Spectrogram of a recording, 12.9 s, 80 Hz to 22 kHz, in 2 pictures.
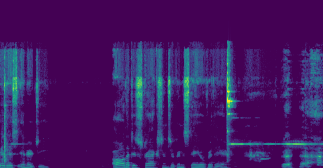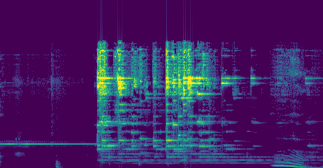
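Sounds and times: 
speech: 0:00.0 - 0:01.1, 0:02.2 - 0:04.8, 0:05.6 - 0:06.6, 0:07.6 - 0:07.8
wind chimes ringing in a house: 0:04.6 - 0:12.9.

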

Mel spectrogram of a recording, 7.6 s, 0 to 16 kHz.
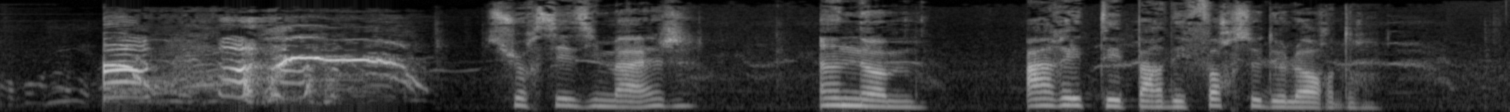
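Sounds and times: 
laughter: 0:00.0 - 0:02.1
distressed residents shouting and screaming at police during lockdown clashes: 0:00.5 - 0:02.2
speech: 0:02.5 - 0:07.0.

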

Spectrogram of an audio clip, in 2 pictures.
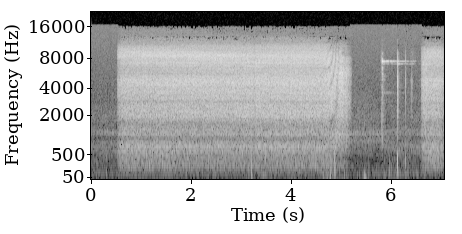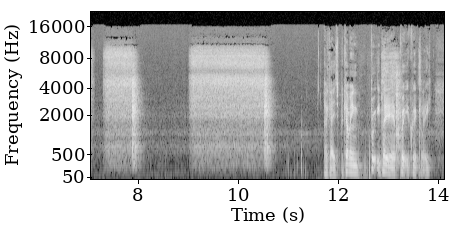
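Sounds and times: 
air hiss of a balloon being pumped up in a game: 0:00.5 - 0:05.2, 0:06.6 - 0:08.2, 0:09.0 - 0:10.8
speech: 0:11.7 - 0:14.1.

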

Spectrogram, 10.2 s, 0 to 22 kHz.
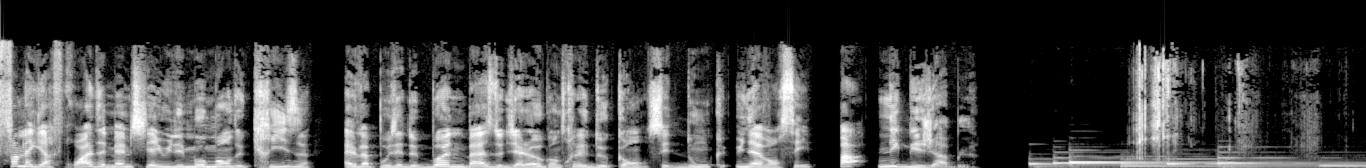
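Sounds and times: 
speech: 0:00.0 - 0:07.4
crisp crunching bursts: 0:08.4 - 0:10.2.

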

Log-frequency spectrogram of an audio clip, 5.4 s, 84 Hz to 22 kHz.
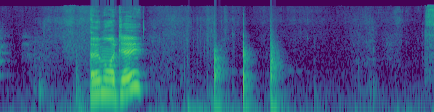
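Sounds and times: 
speech: 0:01.1 - 0:01.9
knocking on a door: 0:02.6 - 0:03.6.

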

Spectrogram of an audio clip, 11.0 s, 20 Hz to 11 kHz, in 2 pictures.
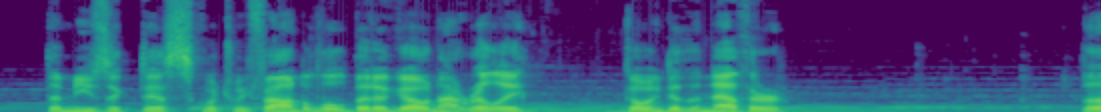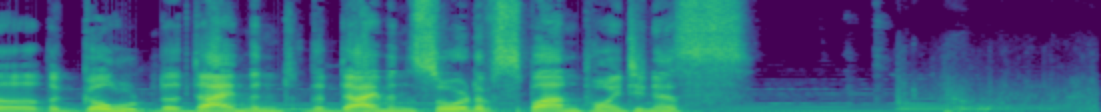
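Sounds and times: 
speech: 0:00.2 - 0:04.0, 0:05.4 - 0:09.3
video game boat moving across water: 0:10.0 - 0:11.0.

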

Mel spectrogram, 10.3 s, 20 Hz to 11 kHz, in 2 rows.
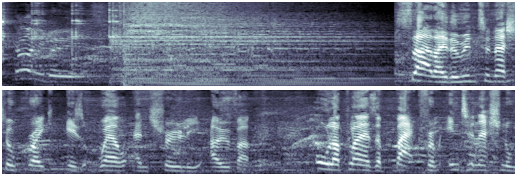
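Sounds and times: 
glasses clinking in a busy pub: 0:00.0 - 0:01.2
speech: 0:00.3 - 0:00.8, 0:04.1 - 0:10.2
low murmur of voices in a pub: 0:04.0 - 0:10.2.

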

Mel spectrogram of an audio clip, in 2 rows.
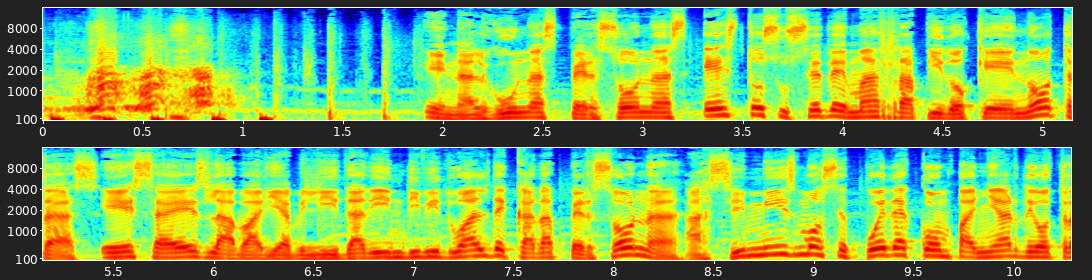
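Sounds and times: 
dog barking: 0:00.0 - 0:01.0
speech: 0:01.9 - 0:10.2.

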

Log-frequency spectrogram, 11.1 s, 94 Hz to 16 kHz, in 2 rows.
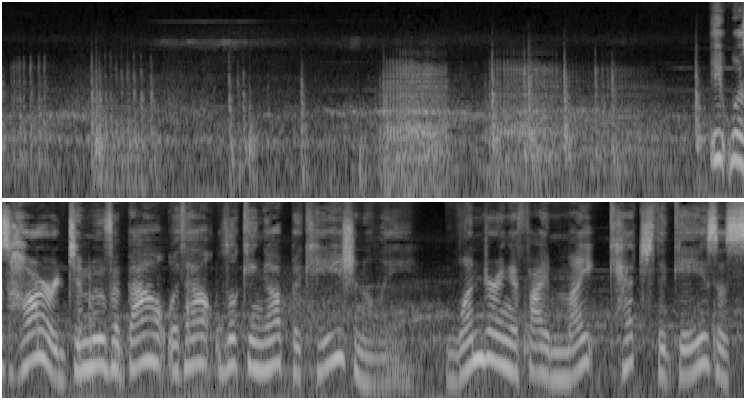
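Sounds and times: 
footsteps creaking on wooden attic floor: 0:00.0 - 0:05.3
steady low rumbling background: 0:00.0 - 0:11.1
speech: 0:05.3 - 0:11.1.

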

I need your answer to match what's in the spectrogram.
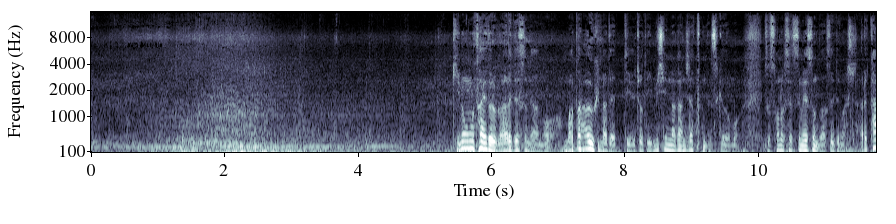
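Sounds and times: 
steady broadband road noise: 0:00.0 - 0:11.7
vehicle engine passing: 0:00.1 - 0:07.0
speech: 0:05.5 - 0:11.7.

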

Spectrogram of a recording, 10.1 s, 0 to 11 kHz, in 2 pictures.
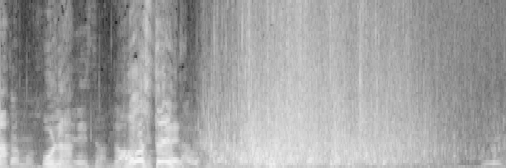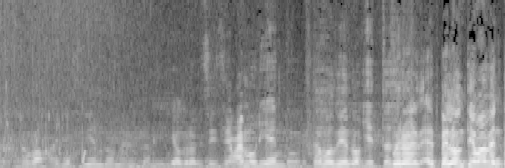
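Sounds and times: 
speech: 0:00.0 - 0:03.8, 0:04.8 - 0:10.1
quiet water sounds: 0:01.8 - 0:08.6
swimmer churning through water underwater: 0:02.0 - 0:05.9.

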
